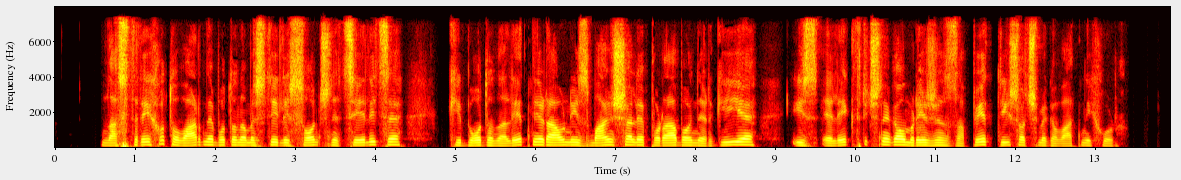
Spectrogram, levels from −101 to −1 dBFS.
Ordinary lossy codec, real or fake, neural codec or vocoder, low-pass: AAC, 48 kbps; real; none; 7.2 kHz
